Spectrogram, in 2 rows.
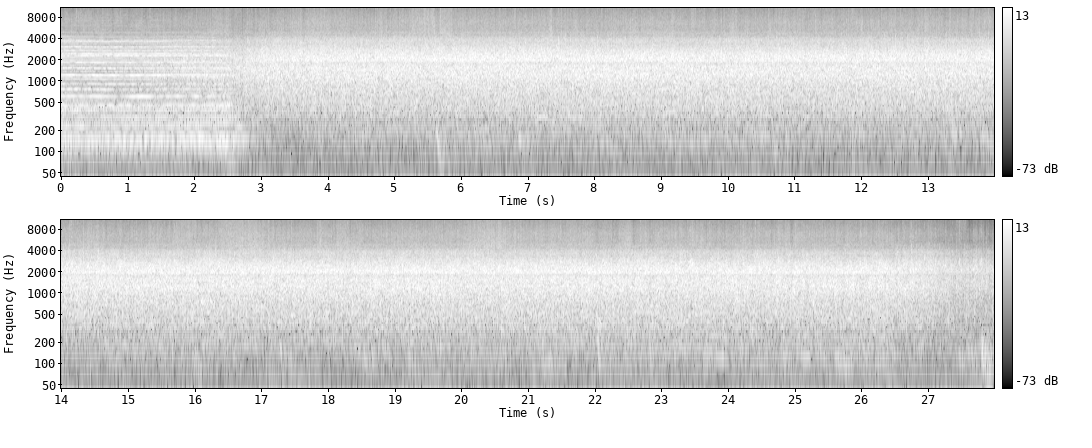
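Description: The orchestra's final chord is held for about the first two and a half seconds, then an audience applauds steadily for over twenty seconds, fading away near the end. Everything sounds thin and dull, cut off above the upper mid-range, as on a 1940s radio transcription recording.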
